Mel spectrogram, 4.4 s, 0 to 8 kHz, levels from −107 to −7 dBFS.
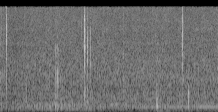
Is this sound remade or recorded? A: recorded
